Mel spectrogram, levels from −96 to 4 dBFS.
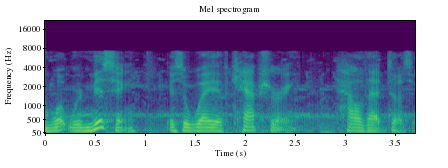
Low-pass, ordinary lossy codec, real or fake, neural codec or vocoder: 7.2 kHz; MP3, 64 kbps; fake; vocoder, 22.05 kHz, 80 mel bands, Vocos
